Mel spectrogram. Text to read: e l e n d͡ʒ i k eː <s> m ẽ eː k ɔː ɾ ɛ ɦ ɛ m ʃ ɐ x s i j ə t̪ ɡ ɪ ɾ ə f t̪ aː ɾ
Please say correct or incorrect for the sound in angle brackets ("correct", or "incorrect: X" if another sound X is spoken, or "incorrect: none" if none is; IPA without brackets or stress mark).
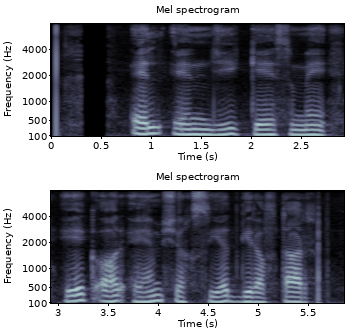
correct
